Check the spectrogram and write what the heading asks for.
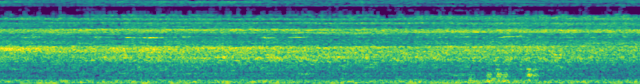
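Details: Dental hygienist performing ultrasonic scaling to remove tartar and plaque: continuous high-pitched squeal and hiss with water spray from the ultrasonic scaler.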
